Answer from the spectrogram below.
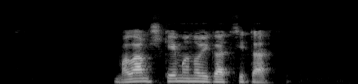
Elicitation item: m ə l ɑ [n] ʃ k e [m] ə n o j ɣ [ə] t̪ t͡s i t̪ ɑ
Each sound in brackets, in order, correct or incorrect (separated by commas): incorrect, correct, incorrect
